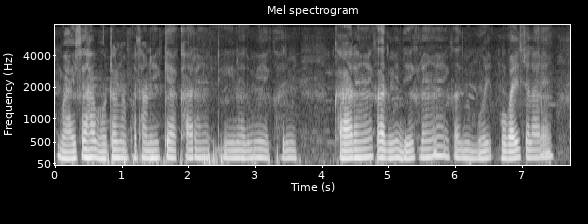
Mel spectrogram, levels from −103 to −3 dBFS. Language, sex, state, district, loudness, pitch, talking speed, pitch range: Hindi, female, Chhattisgarh, Balrampur, -18 LUFS, 165 Hz, 215 wpm, 160-170 Hz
